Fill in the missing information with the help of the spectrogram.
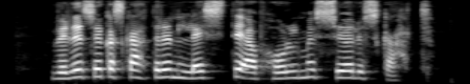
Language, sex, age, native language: Icelandic, female, 30-39, Icelandic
